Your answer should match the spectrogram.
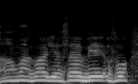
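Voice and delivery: lightly voiced gushing girlfriend; swerving girl. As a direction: gush it like the tipsy driver. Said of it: "She was swerving in the road like".

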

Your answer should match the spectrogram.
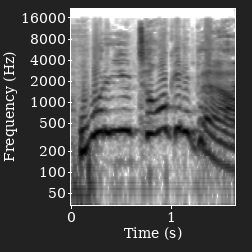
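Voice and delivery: sharp, high disbelief; outraged at a stranger's comment; incredulous. Real, not acted. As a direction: cry out in disbelief.

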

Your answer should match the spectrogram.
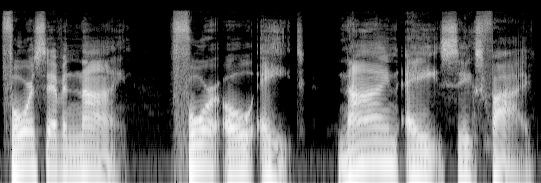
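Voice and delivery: phone number read out slowly, digit by digit; slow each number down so they can write it. Shown as a demonstration. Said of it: "I'm gonna say it slower".

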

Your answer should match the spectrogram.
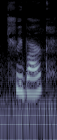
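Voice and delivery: ordinary delivery

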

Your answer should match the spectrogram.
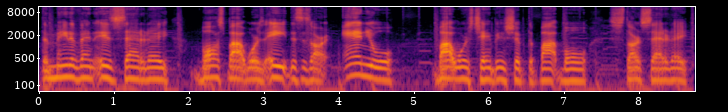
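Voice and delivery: ordinary talk, nothing marked

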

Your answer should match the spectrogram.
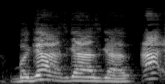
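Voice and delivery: ordinary delivery

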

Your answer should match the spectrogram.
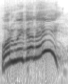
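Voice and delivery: loud, high, rushed panicky question; hammed-up fretting, fast and loud; tempted worry. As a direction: cry it out like mock alarm. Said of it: "What will you be tempted to say?".

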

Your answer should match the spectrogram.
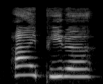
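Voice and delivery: put-on loud, high cheery kid greeting; gleeful toddler. A narrator's reading. Fudge surprising his brother, loud high cheery. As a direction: pop out delighted with yourself.

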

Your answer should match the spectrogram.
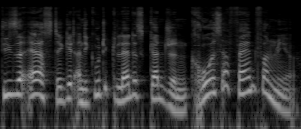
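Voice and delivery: high, loud, slow and self-satisfied; Lockhart voice. A narrator's reading. Lockhart boasts about a fan to Harry, high and pompous. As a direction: preen over your fan mail.

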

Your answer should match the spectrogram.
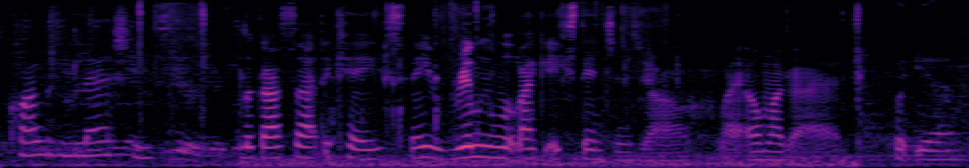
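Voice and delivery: hushed aside to the camera; soft-spoken. Real, not acted. Quiet ad aside about lashes.

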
